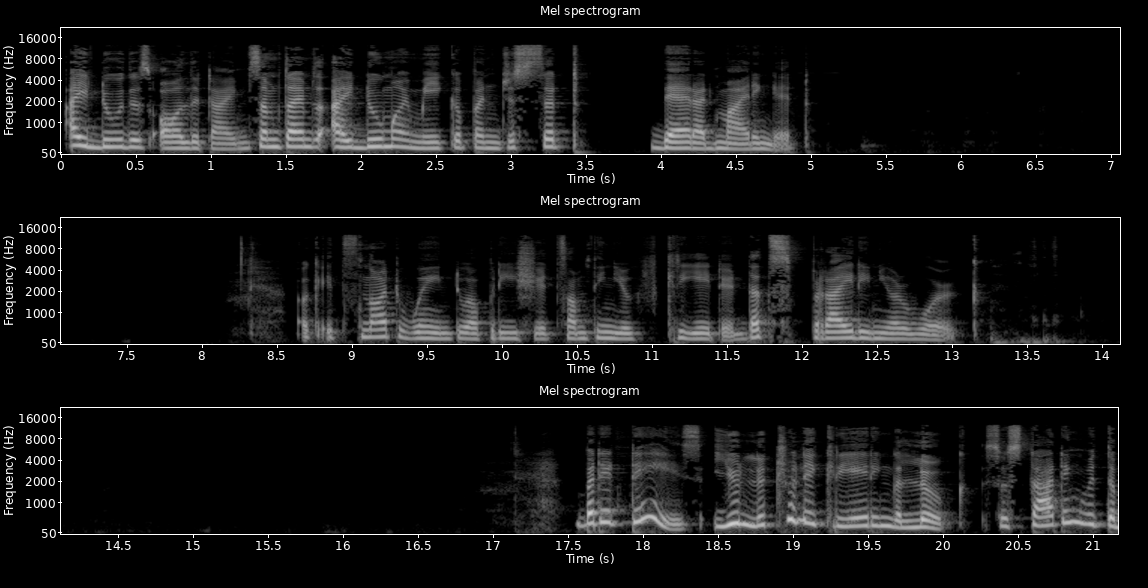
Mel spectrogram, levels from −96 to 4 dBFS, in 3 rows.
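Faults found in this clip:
No audible faults found in the speech recording; no dropouts, distortion or timing problems to log against any component.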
